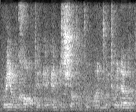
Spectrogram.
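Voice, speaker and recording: A man's voice: sits high, level tone, a little fast. A man reading fiction aloud at a live event, now and then stumbling over and repeating words. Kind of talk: live literary story reading. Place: live event at a steampunk carnival. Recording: echoey distant recording, loud event noise. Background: loud ambient event noise.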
